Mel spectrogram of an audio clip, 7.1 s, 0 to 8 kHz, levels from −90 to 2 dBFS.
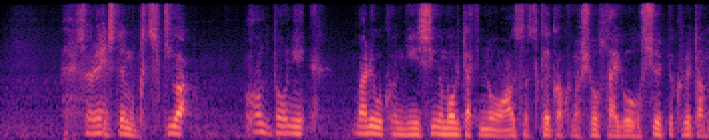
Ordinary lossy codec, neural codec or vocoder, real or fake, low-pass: none; codec, 16 kHz in and 24 kHz out, 0.8 kbps, FocalCodec, streaming, 65536 codes; fake; 7.2 kHz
